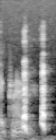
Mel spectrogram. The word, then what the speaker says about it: primer: read it's a good it's a good primmer as Adam McGee has instructed me to pronounce that word over many years primer for I'm saying Prim just Eagle season I know it's better to say primer but it's a good primer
